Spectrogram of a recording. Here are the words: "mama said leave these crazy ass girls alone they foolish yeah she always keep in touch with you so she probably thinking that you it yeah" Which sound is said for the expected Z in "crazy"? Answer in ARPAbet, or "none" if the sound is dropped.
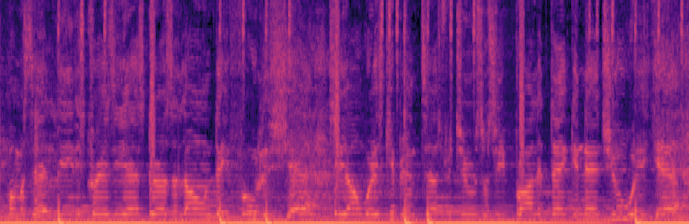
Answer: Z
